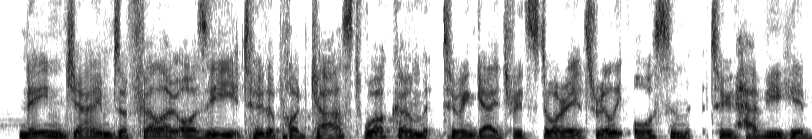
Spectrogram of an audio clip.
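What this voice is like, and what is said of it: Australian accent. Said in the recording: “It's such a treat to hear the Aussie accent”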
